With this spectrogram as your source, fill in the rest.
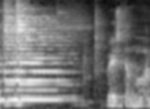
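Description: An acoustic guitar chord rings out and fades.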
